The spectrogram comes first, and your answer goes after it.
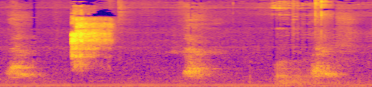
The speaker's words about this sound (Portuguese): Aí agora o cachorro inventa de latir.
